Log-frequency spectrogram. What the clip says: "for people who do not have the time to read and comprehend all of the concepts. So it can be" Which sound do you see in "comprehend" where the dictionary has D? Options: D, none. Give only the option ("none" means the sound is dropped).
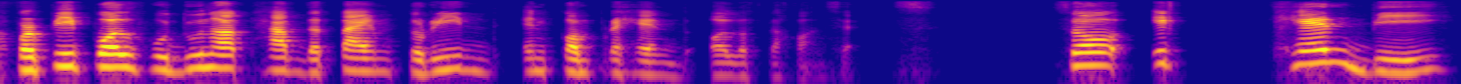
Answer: D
